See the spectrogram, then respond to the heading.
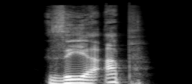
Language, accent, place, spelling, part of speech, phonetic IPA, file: German, Germany, Berlin, sehe ab, verb, [ˌzeːə ˈap], De-sehe ab.ogg
- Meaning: inflection of absehen: 1. first-person singular present 2. first/third-person singular subjunctive I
